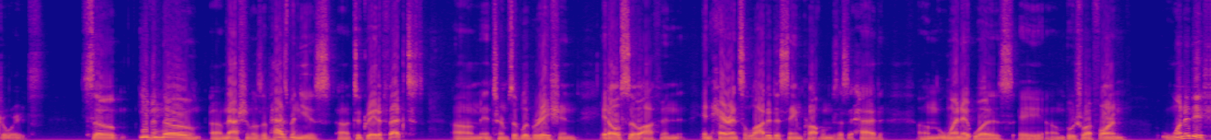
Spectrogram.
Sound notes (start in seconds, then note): none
